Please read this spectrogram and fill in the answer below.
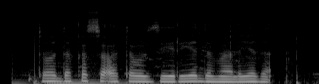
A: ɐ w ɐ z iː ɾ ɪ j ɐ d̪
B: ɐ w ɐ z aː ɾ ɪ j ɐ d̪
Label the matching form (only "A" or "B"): A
